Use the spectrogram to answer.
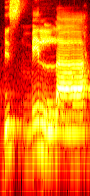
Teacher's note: Kalau sebelumnya ada harakat kasrah ditipisin lamnya bismillah tipis lamnya.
